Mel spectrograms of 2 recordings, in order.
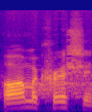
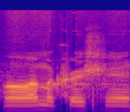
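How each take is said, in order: First: It sounds lively and enthusiastic. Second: It sounds flat and unenthusiastic.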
